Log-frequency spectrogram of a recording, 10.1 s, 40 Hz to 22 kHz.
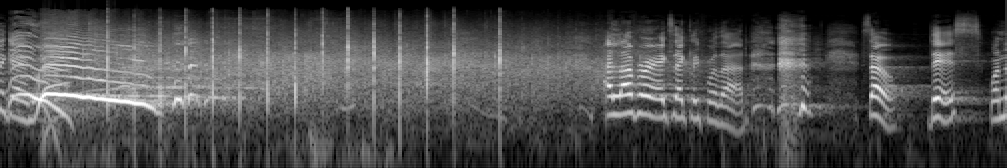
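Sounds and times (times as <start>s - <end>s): audience applause: 0.4s - 7.3s
sharp close claps: 1.0s - 7.2s.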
